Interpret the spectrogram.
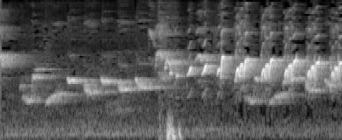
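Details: Golden bulbul (kutilang emas) kept in a cage as a keen singer, used to tutor newly acquired birds: descending whistled notes, then a single thump, then a long fast stream of loud, bubbling, warbled phrases.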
